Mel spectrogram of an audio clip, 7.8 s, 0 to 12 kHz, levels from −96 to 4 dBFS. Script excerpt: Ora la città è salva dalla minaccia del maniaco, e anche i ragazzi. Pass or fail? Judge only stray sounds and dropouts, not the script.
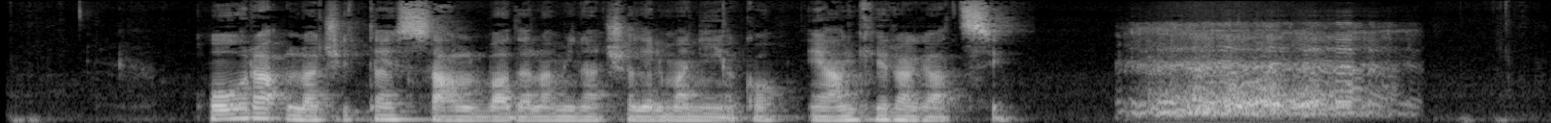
fail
